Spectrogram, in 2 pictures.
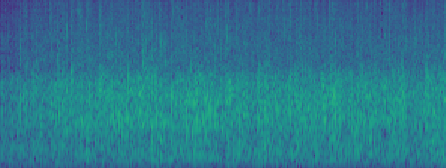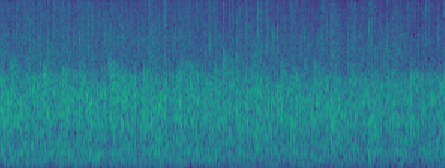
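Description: Steady, dense audience applause fills the whole stretch, many hands clapping at an even, loud level without pause or swell, no voices rising above it.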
